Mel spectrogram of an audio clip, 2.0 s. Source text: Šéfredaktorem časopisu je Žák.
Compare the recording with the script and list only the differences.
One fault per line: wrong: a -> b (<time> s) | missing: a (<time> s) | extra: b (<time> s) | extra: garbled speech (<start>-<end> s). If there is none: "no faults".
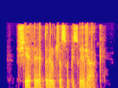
no faults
